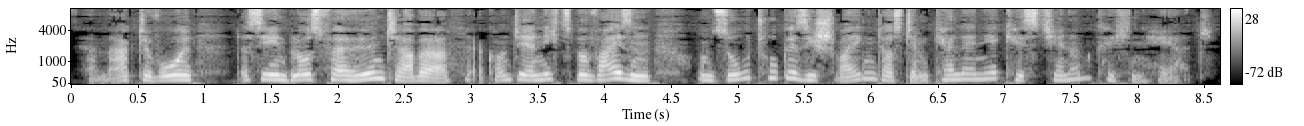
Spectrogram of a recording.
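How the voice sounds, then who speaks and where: A woman reading a bedtime story aloud in a slow, expressive storytelling manner. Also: medium pitch, breathy edge, no echo, clean studio sound. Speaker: audiobook reader.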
